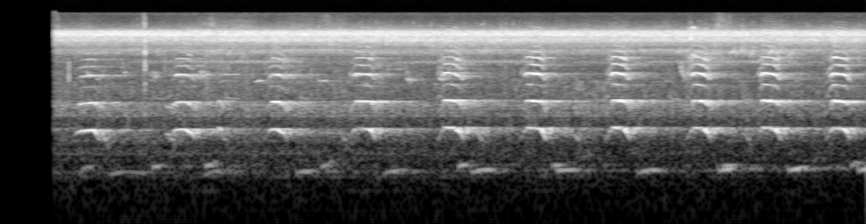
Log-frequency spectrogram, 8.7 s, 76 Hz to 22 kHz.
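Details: Family of siamangs, also called gibbons, calling loudly in Gunung Nuang forest, Selangor, Malaysia, around 10 am on a cool morning; strong harmonic hoots with rising and falling swoops, repeated about once a second, layered voices.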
